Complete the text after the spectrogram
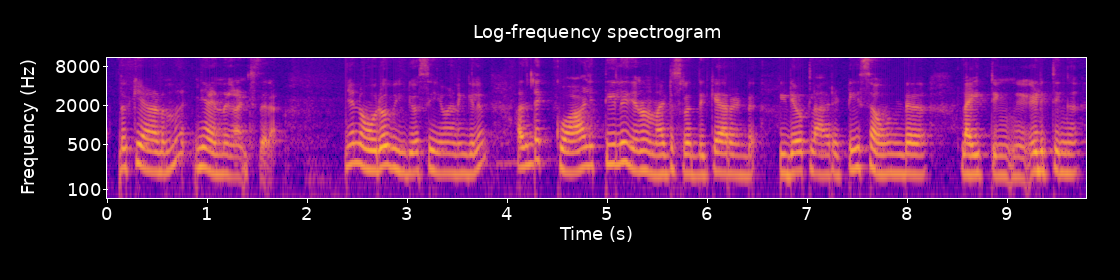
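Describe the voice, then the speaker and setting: In a mellow mid-range voice, a young YouTuber chats her way through a review of cheap video equipment, walking through every item step by step. She often ends sentences with "kettō", and she films on a phone camera, sometimes with a plug-in mic.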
